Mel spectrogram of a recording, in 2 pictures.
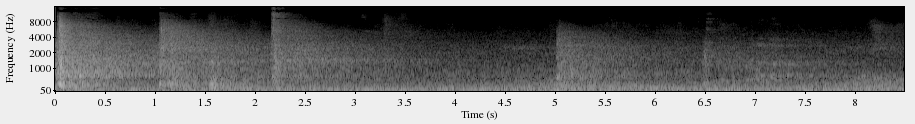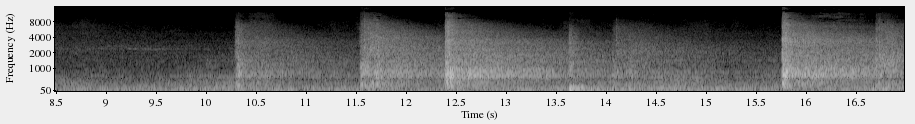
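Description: Padel rackets strike a ball with sharp pops that echo through a large hall.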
